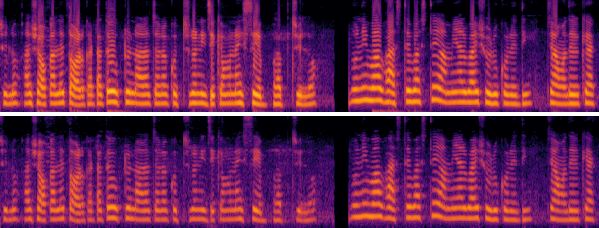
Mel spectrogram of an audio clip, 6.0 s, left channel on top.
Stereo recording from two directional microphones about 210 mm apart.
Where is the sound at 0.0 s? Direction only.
25° left (ahead or behind).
